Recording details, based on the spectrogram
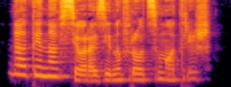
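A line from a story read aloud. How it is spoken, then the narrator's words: Nasty snort, young woman. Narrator (Russian): гаденько фыркнула на нее 2-я девица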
